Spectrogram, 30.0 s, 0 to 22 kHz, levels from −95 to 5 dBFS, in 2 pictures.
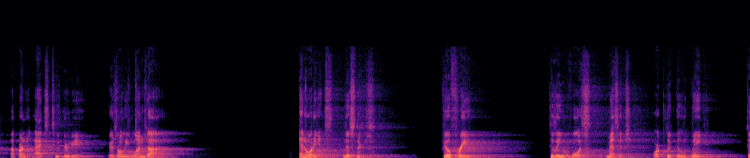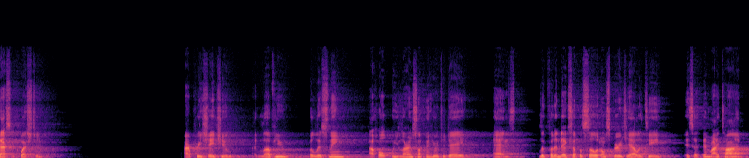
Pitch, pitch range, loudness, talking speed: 110 Hz, 100-115 Hz, -28 LUFS, 110 wpm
